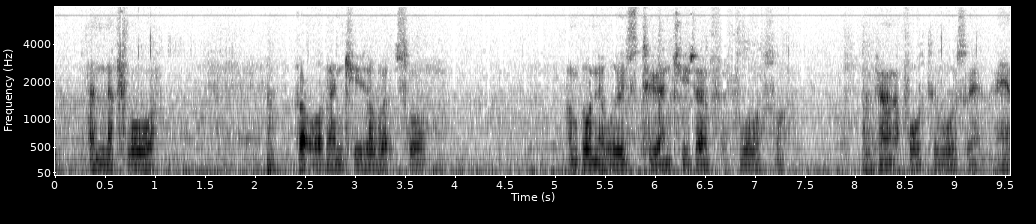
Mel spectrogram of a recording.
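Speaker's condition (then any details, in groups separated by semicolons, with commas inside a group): No condition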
